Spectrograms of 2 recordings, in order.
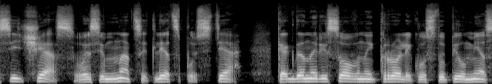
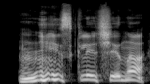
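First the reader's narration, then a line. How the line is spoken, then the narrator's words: Answer then loud laughter. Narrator (Russian): ответил он и снова расхохотался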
